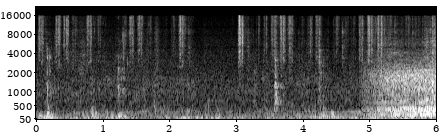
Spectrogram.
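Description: Light, scattered clicks and taps of hands handling a spice shaker and seasoned fish on a wooden cutting board. About five seconds in, a steady hiss rises from the lit gas camp stove and its pan of melted butter.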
